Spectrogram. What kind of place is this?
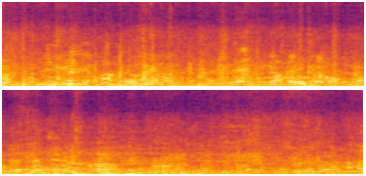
park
